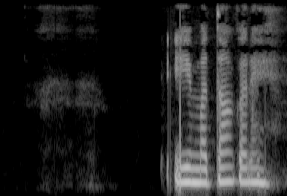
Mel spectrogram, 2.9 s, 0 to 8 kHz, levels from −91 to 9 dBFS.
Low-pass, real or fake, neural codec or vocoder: 7.2 kHz; real; none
